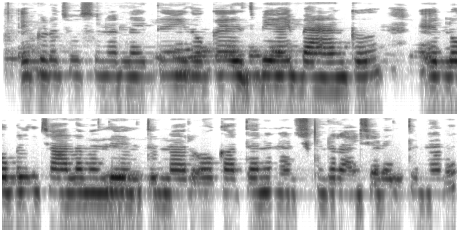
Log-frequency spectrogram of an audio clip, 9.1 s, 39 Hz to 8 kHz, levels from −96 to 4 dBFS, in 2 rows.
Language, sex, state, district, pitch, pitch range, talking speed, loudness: Telugu, female, Telangana, Karimnagar, 235 Hz, 230-245 Hz, 110 wpm, -18 LUFS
